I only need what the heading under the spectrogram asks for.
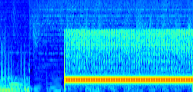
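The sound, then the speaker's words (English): A telephone ringing tone on an outgoing call: a loud, steady electronic tone starts abruptly after a brief quiet moment and holds unbroken to the end. “It's ringing.”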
